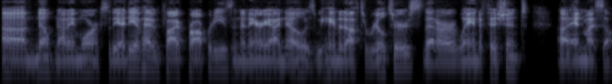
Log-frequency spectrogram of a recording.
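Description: In a plain, everyday voice, a man with an American accent talks at a fairly quick pace, his pitch fairly low and his intonation fairly even, against a quiet background. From rural Wisconsin. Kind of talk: interview.

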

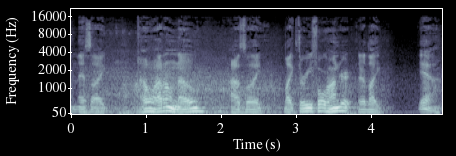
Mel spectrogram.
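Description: Talking at a fairly quick pace, a man speaks with a Kentucky accent. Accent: Kentucky Southern. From Kentucky, near Bowling Green. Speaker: barbecue cook and healthcare worker. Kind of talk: casual chat.

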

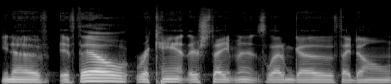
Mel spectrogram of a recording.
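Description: An ordinary speaking voice from a man with an American accent, fairly low pitch, ordinary pitch variation and a fairly slow pace. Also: very clean recording, silent background. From US South. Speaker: podcast producer. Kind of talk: casual Bible discussion. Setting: studio.

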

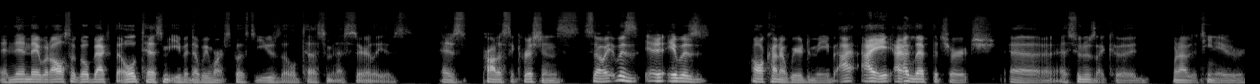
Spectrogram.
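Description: At a fairly quick pace, a man talks with a medium pitch, ordinary pitch variation and a bright, sharp tone. His loudness swings widely against a quiet background. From central Oklahoma, US. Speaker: army veteran and spiritual guide. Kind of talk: interview.

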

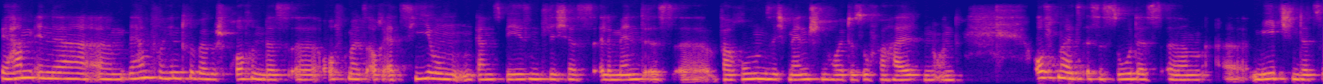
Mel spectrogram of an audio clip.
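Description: With a plain, everyday voice, a woman speaks at a fairly slow pace in a medium pitch, her intonation fairly even and her loudness very even. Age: 40s. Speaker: IT executive. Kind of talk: interview. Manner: frequent filler sounds.

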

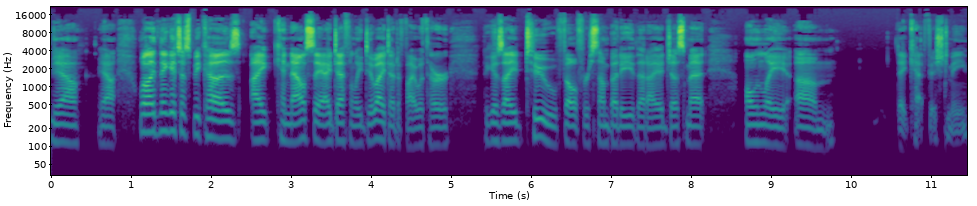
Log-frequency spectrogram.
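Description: This man speaks at a moderate pace and medium pitch, with a bright, sharp, sad tone and ordinary pitch variation, on a very clean recording with a silent background and a dry, close sound with no echo. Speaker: podcast host. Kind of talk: casual chat. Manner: droll, sad-sounding tone.

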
